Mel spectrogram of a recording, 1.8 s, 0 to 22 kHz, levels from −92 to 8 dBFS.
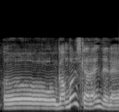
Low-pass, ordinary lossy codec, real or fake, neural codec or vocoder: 5.4 kHz; none; fake; codec, 16 kHz, 4.8 kbps, FACodec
